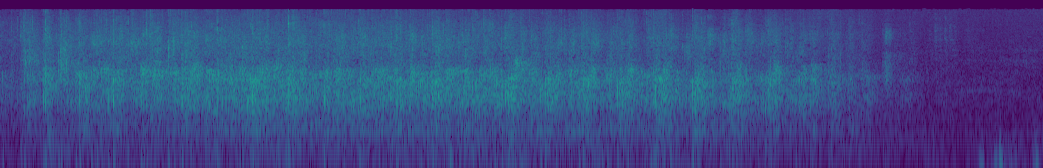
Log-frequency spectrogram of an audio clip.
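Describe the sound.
A church audience at a missions event applauds to welcome missionaries to the stage. The clapping is full and sustained for several seconds, then thins and fades out, with a few scattered claps at the end.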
